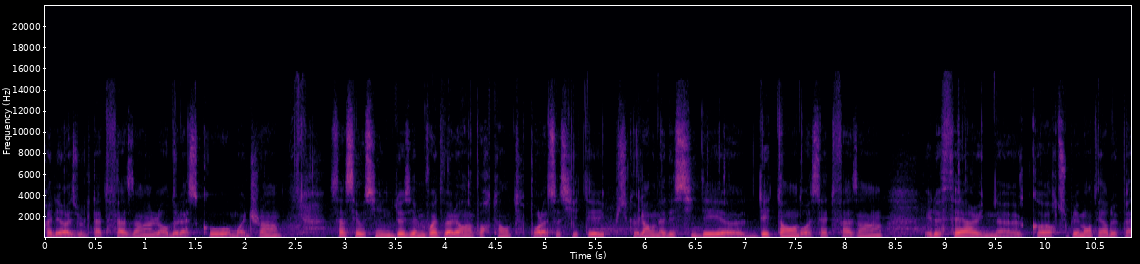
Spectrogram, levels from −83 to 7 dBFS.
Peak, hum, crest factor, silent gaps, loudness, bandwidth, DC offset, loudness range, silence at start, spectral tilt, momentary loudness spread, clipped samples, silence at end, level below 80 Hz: -16 dBFS; none; 20 dB; none; -37 LUFS; 15.5 kHz; under 0.1%; 2 LU; 0 s; -5 dB/octave; 10 LU; under 0.1%; 0 s; -66 dBFS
